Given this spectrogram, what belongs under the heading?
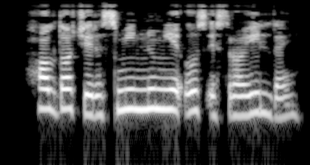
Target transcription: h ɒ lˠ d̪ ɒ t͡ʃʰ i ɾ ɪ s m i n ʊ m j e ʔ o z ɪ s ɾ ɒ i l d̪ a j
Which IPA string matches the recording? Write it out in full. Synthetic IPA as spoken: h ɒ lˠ d̪ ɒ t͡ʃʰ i ɾ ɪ s m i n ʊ m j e ʔ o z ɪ s ɾ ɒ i l d̪ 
